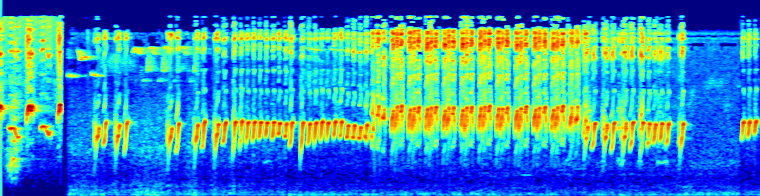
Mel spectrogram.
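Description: Sumatran laughingthrush giving a long, fast run of clipped mid-pitched notes, about three or four a second, that briefly rises higher midway. A short rough burst opens it.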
